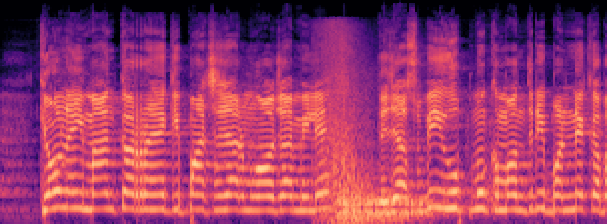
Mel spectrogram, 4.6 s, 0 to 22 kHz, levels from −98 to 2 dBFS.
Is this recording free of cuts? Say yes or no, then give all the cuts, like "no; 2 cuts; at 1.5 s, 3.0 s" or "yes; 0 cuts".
no; 1 cut; at 2.6 s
